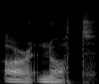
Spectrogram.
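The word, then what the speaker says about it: R0: R-0, men det uttales R not.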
